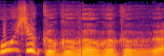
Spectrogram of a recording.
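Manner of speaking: put-on sing-song cooing baby talk, pitch rising and falling. Retelling how Charlie talks to the dog Radar: Charlie's baby talk to a dog. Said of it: "does all, like, the baby talk to Radar".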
